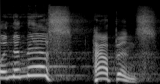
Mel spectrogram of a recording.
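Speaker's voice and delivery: high, slow, drawn-out whine on this; hammed-up whine, slowed down; whiny complaint. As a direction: drag out the complaint self-pityingly. Second, exaggerated take.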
